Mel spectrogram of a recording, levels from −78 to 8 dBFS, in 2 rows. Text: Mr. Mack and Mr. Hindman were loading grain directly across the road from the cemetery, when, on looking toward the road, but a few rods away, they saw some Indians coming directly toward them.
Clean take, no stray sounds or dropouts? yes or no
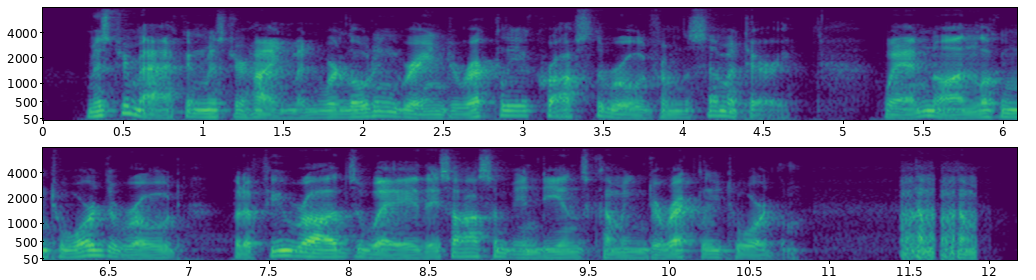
no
